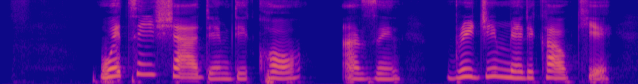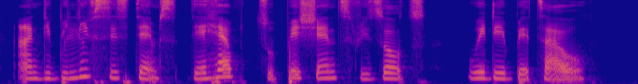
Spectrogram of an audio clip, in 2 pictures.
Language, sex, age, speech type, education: Nigerian Pidgin, female, 15-29, spontaneous, tertiary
